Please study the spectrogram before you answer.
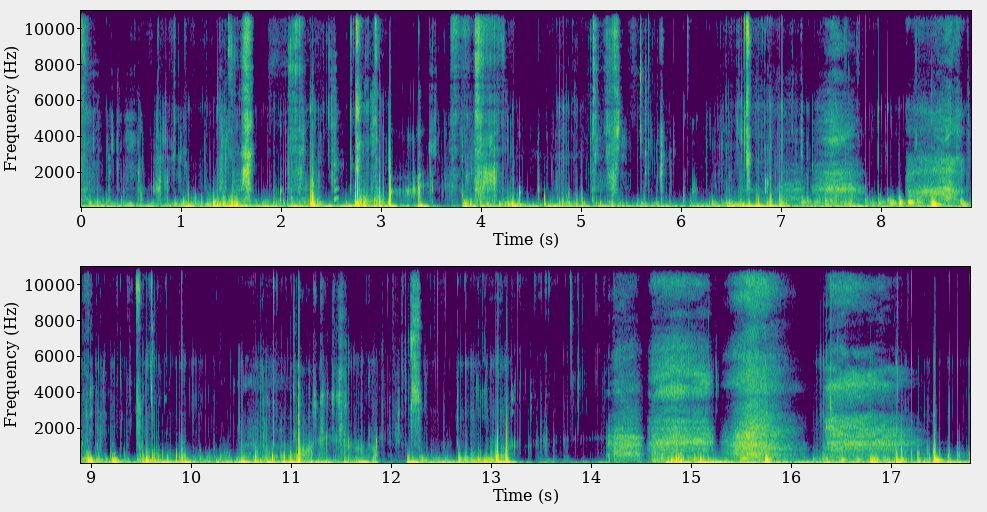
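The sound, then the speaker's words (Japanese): Wet ASMR ear-sucking mouth sounds: many irregular smacks, slurps and sucking pops right at the ear, with a couple of brief pauses. “あなたの耳にたまった私の唾吸ってあげるね。”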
